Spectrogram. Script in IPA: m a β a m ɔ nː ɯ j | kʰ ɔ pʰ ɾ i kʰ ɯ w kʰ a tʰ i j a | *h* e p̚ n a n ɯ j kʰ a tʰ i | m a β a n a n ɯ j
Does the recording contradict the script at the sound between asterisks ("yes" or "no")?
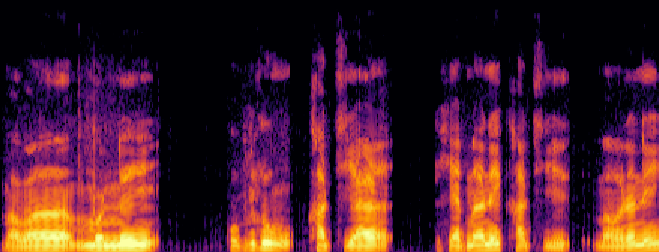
no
